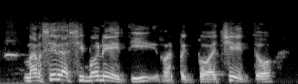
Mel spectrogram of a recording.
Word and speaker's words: ceto: En italiano, según el lufardismo, donde la palabra ceto, que se pronuncia cheto, significa clase social.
